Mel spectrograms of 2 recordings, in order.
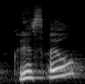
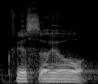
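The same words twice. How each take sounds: First: High, lifted, rising question; lively high-pitched reply. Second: Low, sinking, falling delivery; subdued low-pitched reply. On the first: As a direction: lift the voice right up at the end. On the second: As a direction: drop the voice and let it fall. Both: Shown as a demonstration. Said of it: "틀리들 하는 거지".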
